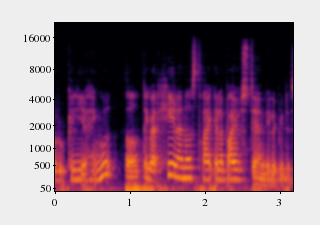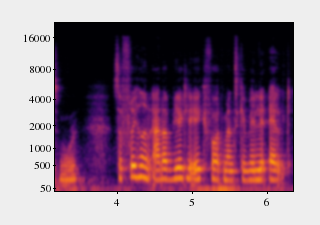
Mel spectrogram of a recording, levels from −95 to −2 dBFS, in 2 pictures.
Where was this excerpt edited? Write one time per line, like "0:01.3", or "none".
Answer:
0:00.9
